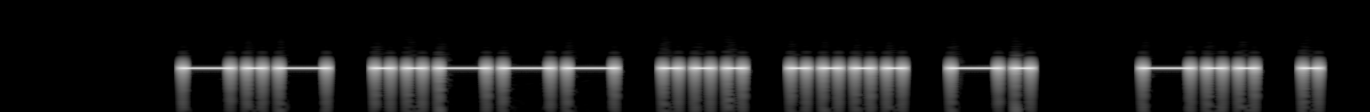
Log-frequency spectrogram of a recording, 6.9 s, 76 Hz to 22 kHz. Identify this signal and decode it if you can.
Morse code, heard as a keyed tone, about 15 wpm, 700 Hz. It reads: K2SHN DE
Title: USA Callsign DE Callsign - 5 Characters - 15wpm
